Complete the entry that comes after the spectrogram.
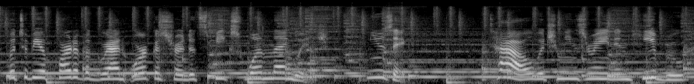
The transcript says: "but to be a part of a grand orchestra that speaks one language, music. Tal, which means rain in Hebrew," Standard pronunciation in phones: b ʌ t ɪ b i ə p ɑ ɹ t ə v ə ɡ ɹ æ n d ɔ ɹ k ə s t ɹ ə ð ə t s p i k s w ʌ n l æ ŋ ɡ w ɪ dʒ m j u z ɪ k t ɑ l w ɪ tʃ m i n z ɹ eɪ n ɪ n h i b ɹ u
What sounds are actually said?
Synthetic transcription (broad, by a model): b ʌ t ɪ b i ə p ɑ ɹ t ə v ə ɡ ɹ æ n d ɔ ɹ k ə s t ɹ ə ð ə t s p i k s w ʌ n l æ ŋ ɡ w ɪ dʒ m j u z ɪ k t ɑ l w ɪ tʃ m i n z ɹ eɪ n ɪ n h i b ɹ u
